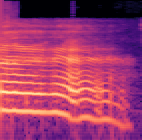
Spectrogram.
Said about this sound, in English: The hell was that? Me gasping.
